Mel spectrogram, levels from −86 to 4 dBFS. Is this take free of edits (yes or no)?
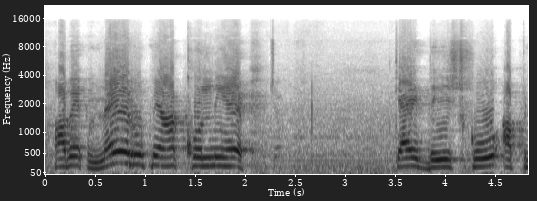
no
